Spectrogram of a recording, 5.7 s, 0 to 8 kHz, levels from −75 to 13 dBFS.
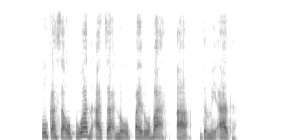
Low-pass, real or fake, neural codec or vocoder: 7.2 kHz; fake; codec, 16 kHz, 4.8 kbps, FACodec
